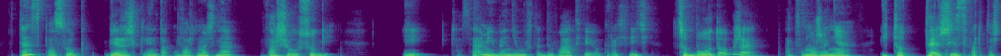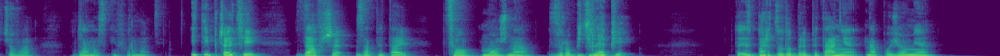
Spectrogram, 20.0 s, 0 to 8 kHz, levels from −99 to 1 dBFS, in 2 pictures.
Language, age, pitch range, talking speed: Polish, 40-59, 100-125 Hz, 140 wpm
